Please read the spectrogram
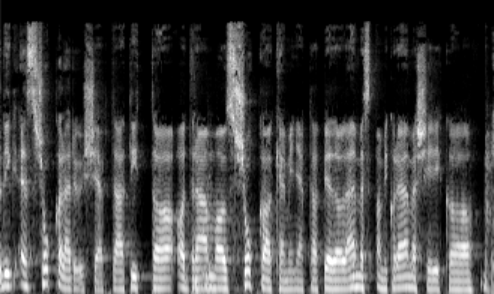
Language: Hungarian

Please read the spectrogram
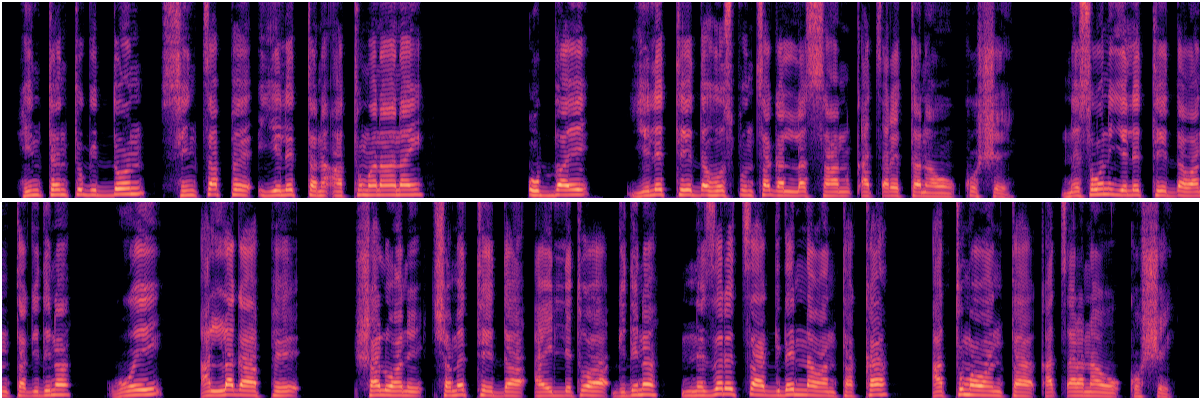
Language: Dawro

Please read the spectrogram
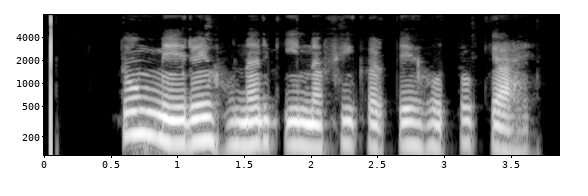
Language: Urdu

